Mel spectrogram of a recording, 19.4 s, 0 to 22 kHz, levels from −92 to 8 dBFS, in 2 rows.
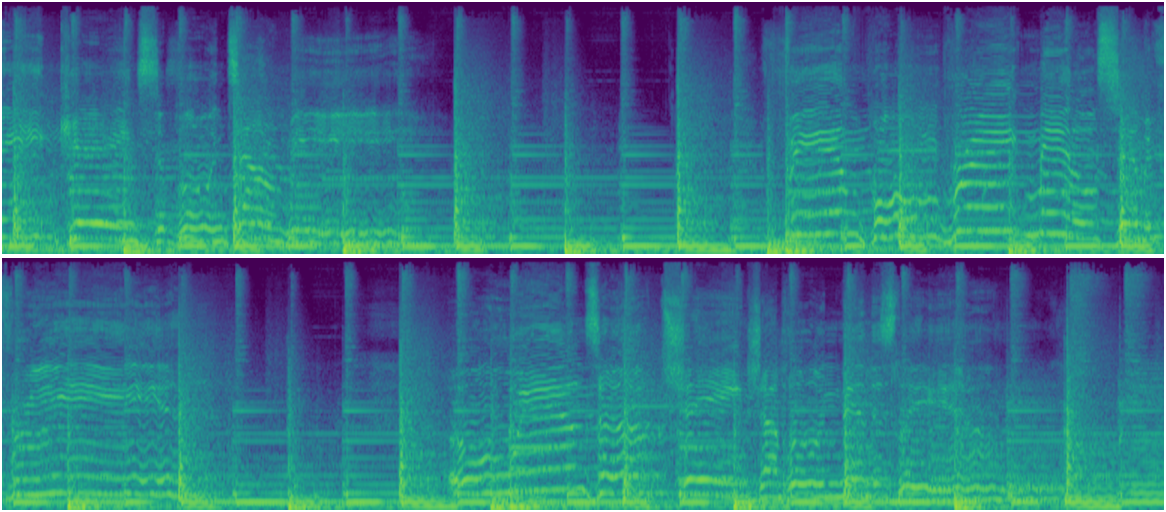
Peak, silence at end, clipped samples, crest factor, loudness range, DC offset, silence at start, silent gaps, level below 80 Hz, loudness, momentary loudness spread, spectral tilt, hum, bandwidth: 0 dBFS; 0 s; under 0.1%; 14 dB; 2 LU; under 0.1%; 0 s; none; -22 dBFS; -16 LUFS; 4 LU; -5.5 dB/octave; none; 19 kHz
